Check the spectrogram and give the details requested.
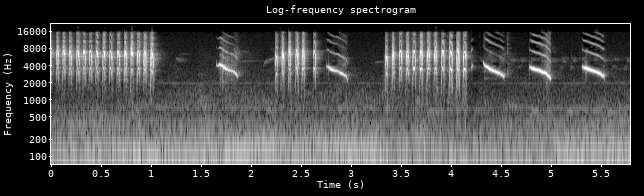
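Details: Kolibri ninja (Van Hasselt's sunbird) in clear, natural song: very high buzzy trills alternate with distinct, sharply falling whistled notes, spaced about half a second apart.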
